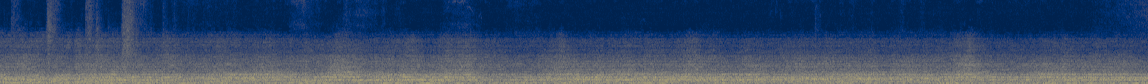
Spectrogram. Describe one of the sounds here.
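A jet engine roars loudly and steadily as a jet hovers overhead.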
